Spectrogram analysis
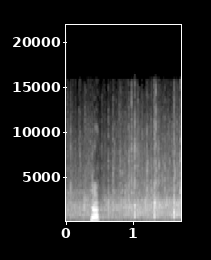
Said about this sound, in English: That was the teachers that started the applause.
